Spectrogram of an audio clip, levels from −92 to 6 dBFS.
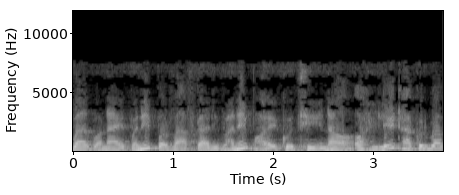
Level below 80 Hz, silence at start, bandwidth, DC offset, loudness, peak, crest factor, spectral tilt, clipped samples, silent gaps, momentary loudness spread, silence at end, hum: -60 dBFS; 0 s; 7.8 kHz; under 0.1%; -24 LUFS; -10 dBFS; 14 dB; -7.5 dB/octave; under 0.1%; none; 3 LU; 0 s; none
